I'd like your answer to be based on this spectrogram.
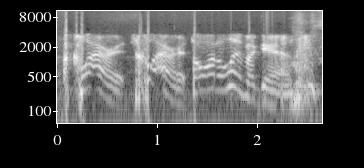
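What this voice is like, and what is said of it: Jimmy Stewart impression. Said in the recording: “your best impression ... Jimmy Stewart from It's a Wonderful Life”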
